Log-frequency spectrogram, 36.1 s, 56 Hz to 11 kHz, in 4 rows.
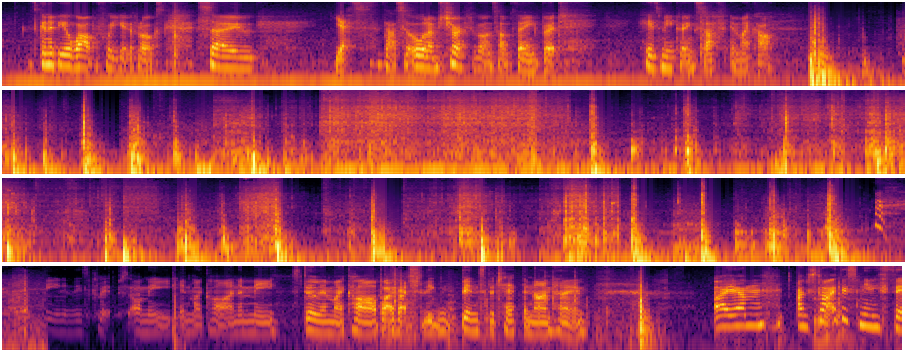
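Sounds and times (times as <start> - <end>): thuds against car body: 8.1 - 12.0, 21.7 - 22.1, 24.3 - 26.7
plastic bags rustling: 11.9 - 14.9.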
